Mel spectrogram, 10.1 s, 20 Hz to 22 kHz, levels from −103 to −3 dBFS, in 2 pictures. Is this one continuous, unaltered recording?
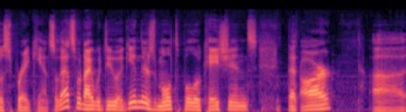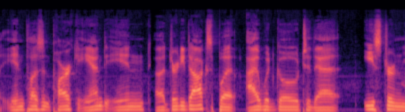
no; 2 cuts; at 3.8 s, 7.0 s

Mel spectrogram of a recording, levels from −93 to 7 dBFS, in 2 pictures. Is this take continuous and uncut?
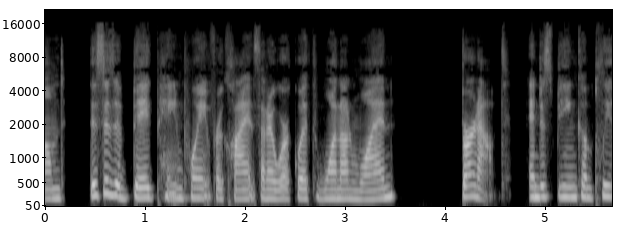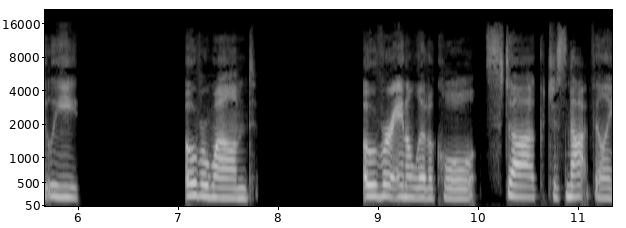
yes; 0 cuts

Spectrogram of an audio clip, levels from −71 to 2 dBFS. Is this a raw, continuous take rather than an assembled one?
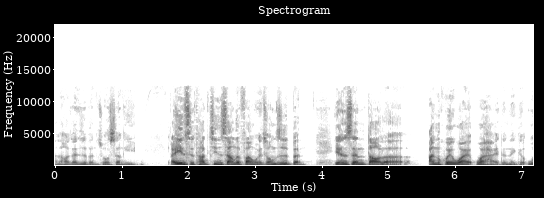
yes; 0 cuts

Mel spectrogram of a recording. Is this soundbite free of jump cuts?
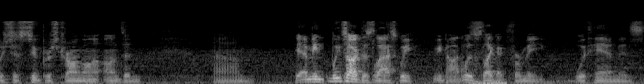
no; 5 cuts; at 1.2 s, 3.2 s, 3.6 s, 4.6 s, 5.1 s

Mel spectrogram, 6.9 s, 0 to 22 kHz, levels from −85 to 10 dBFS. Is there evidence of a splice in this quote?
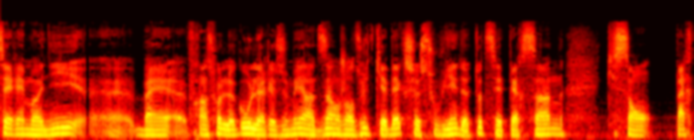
no; 0 cuts

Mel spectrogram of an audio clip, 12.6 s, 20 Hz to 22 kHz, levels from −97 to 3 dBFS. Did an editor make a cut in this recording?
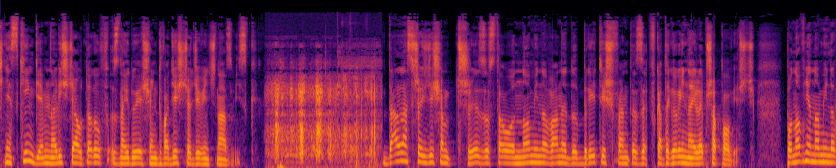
yes; 1 cut; at 9.7 s

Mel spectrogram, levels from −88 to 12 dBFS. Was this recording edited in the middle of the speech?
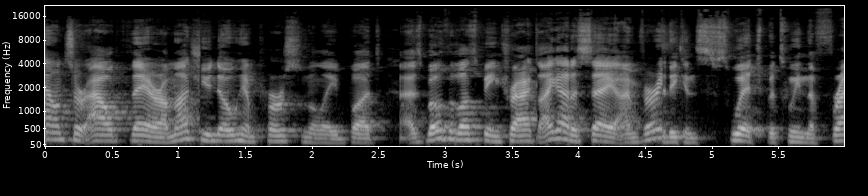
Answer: yes; 4 cuts; at 1.2 s, 2.7 s, 3.7 s, 4.6 s

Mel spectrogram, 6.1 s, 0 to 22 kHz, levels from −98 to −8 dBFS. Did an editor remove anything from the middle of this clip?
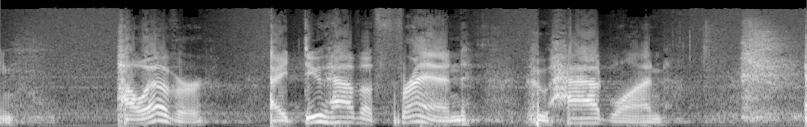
yes; 1 cut; at 2.0 s

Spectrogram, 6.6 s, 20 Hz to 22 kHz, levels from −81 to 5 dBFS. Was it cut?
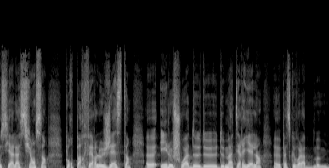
no; 0 cuts

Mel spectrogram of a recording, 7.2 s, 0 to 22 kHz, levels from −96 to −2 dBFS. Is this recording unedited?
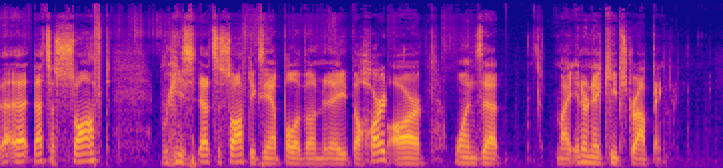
no; 2 cuts; at 3.9 s, 5.4 s

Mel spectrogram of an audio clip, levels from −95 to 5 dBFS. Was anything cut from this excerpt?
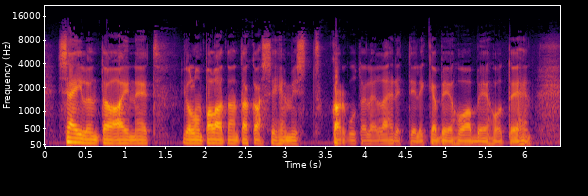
no; 0 cuts

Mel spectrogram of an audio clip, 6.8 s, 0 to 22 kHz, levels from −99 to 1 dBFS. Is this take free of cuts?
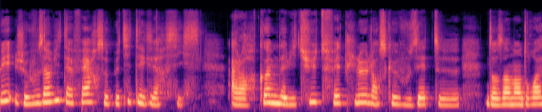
yes; 0 cuts

